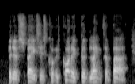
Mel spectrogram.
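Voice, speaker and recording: With a British accent, a man speaks at a fairly high pitch and a moderate pace, his pitch varying in an ordinary way. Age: 30s. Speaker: podcast host. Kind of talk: casual interview chat.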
